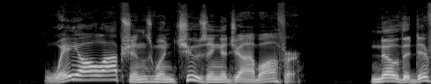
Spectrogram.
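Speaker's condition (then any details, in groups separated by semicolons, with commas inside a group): No condition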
